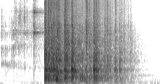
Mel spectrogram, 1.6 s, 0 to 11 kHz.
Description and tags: Ice Cubes Glass Drop Sink 02
Ice cubes being dropped from a glass into a kitchen sink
